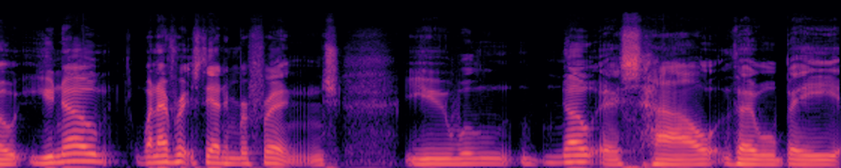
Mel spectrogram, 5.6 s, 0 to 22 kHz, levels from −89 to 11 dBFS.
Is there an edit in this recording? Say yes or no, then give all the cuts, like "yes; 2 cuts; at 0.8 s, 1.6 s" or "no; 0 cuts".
no; 0 cuts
